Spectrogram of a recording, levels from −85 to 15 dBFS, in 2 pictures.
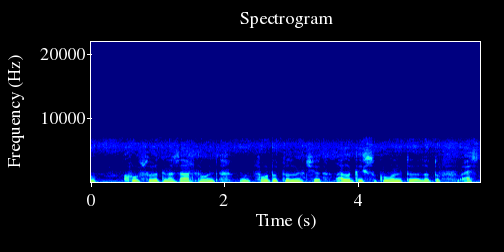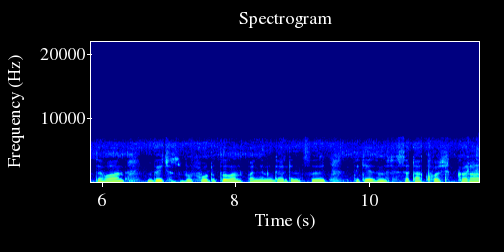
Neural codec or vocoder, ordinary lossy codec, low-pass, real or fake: codec, 16 kHz, 4 kbps, FunCodec, trained on LibriTTS, 50 frames a second; none; 7.2 kHz; fake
